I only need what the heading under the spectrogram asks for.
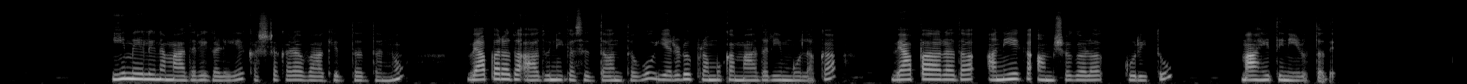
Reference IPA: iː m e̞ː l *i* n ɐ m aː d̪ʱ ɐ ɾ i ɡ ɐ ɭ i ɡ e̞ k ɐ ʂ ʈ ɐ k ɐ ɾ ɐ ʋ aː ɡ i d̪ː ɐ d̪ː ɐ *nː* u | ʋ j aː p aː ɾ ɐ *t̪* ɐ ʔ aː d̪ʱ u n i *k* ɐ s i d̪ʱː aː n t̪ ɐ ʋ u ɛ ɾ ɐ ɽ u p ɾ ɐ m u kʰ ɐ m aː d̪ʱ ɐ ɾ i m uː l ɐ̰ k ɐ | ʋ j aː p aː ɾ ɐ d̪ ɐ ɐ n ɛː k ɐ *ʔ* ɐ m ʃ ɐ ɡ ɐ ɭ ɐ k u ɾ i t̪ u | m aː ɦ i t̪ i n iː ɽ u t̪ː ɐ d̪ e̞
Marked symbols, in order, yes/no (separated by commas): yes, yes, no, yes, yes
